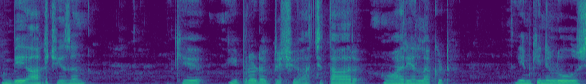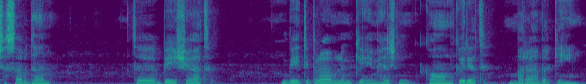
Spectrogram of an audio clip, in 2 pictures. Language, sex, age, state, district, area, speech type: Kashmiri, male, 18-30, Jammu and Kashmir, Pulwama, rural, spontaneous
